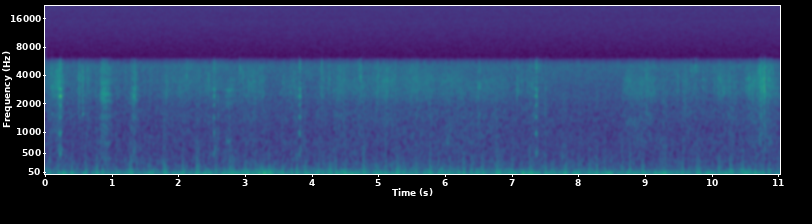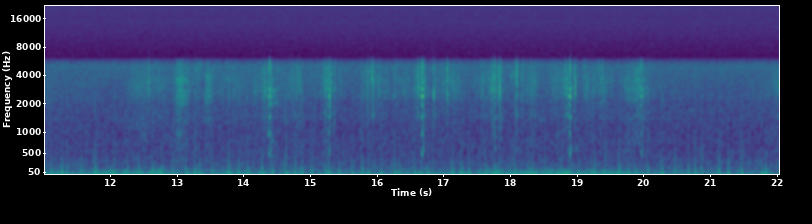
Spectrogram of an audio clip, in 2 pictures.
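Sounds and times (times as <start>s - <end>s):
metal detector chirps: 0.0s - 7.6s, 12.5s - 20.2s
low rumble: 0.0s - 22.0s
metal detector clicks: 12.5s - 20.2s.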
